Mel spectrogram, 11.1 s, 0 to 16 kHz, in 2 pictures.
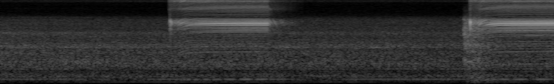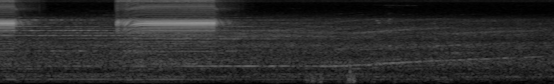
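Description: New York City subway R160-type train at a station: a high electronic door chime sounds three times, about a second each, the second with a knock as the doors close. The train then pulls away with a rising traction-motor whine.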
